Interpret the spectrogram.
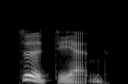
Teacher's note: is pronounced with a falling tone on i and a falling rising tone on a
